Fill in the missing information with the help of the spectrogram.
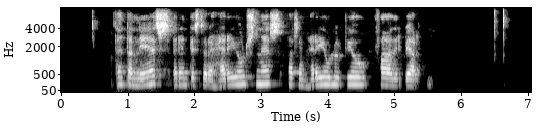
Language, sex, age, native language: Icelandic, female, 60-69, Icelandic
